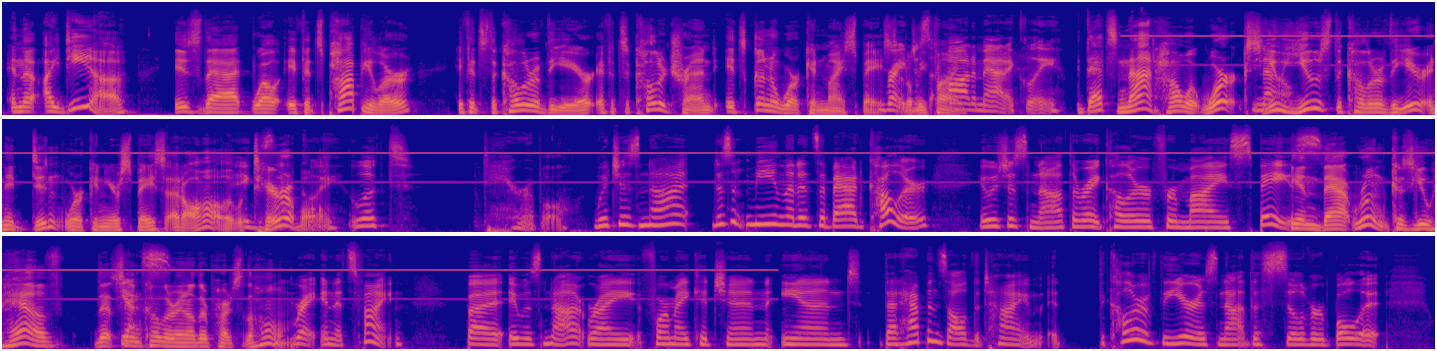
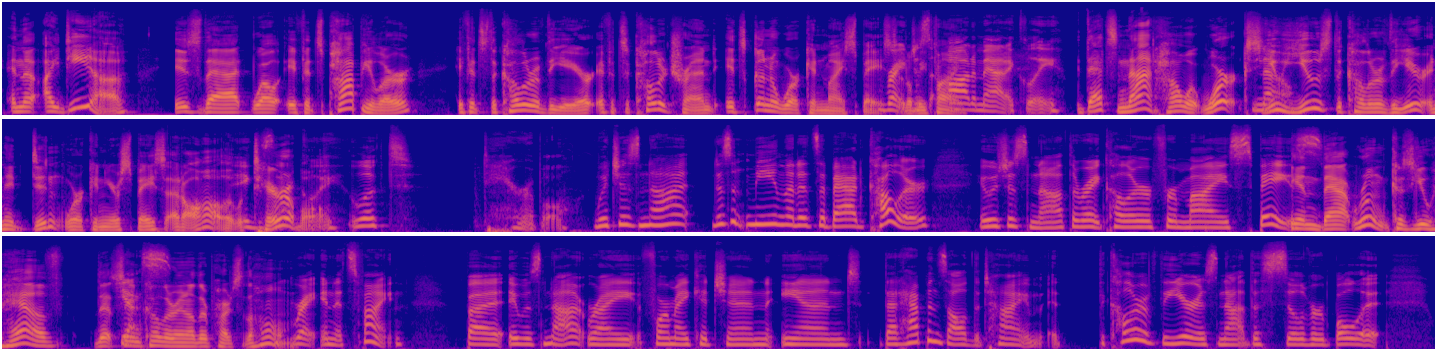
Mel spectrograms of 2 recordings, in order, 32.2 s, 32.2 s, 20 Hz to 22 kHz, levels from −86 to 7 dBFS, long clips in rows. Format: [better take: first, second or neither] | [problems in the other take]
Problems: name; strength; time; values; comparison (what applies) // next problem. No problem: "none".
second | high-pitched whine; noticeable; from 8.5 to 27 s; 6.5 kHz, 10 dB below the speech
